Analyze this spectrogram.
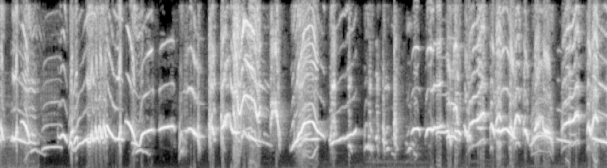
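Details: Oriental magpie-robin (kacer) song: a loud, fast run of varied clear whistles that swoop up and down, mixed with short sharp chirps and buzzy notes, almost continuous with brief gaps and no other sounds.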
